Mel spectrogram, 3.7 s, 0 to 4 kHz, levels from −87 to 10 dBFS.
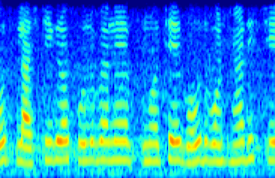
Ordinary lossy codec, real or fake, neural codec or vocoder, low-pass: Opus, 32 kbps; real; none; 3.6 kHz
